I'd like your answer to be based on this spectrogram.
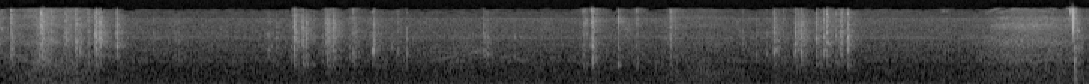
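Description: Typing on a computer keyboard while entering a test domain name: quiet, irregular bursts of key clicks with short pauses between groups, fairly close and alone.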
